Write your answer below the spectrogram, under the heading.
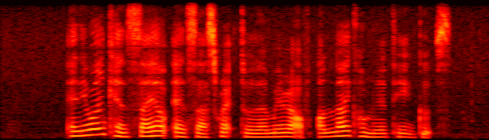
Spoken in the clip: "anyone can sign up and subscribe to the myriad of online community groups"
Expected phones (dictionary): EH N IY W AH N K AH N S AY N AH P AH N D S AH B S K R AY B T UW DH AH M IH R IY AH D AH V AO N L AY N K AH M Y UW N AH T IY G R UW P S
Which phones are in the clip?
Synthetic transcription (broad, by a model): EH N IY W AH N K AH N S AY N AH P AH N S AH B S K R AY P T UW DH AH M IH R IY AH AH F AO N L AY N K AH M Y UW N AH T IY G UW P S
